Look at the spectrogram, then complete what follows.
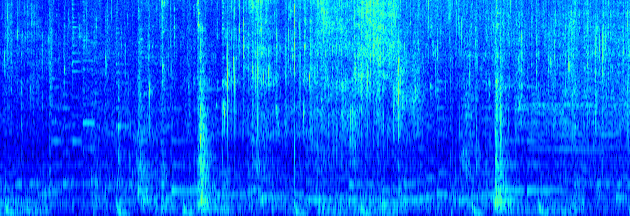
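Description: Oil sizzling steadily as breaded chicken breasts (cordon bleu) shallow-fry in a pan, with a metal pasta server stirring a cream sauce in a stainless saucepan. There are two sharper clinks of the utensil on the pan, about three seconds in and again later.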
